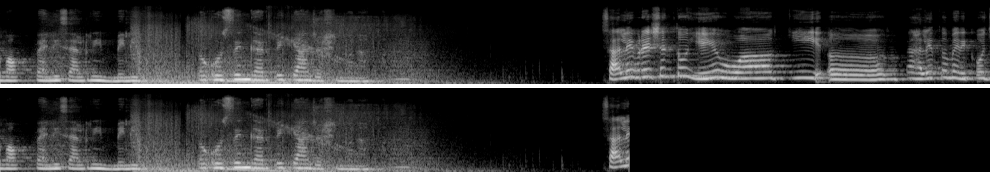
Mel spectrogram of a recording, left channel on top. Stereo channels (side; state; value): right; drops out; at 6.3 s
